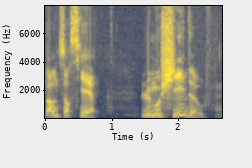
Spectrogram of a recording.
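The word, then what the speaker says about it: sídh: Le mot Shid, qui se prononce Shi mais qui s'écrit Shid, a également donné les Sith dans l'univers de Star Wars.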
